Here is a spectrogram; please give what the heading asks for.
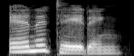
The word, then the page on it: annotating: British English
